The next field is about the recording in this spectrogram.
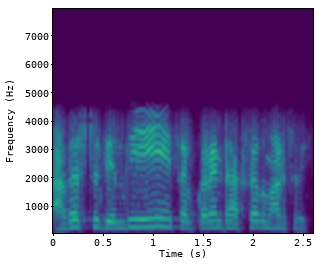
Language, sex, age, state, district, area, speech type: Kannada, female, 45-60, Karnataka, Gulbarga, urban, conversation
